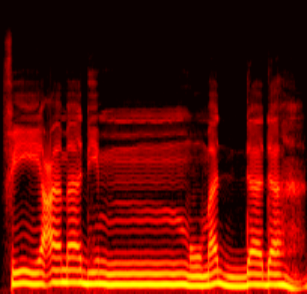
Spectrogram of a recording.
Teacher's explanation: Maka ini masuk kategori idgham bih yaitu memasukkan huruf kedua disertai dengan ghunah · memasukkan huruf kedua disertai dengan ghunnah sehingga dibaca fi amadim mumaddadah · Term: idgham bi ghunnah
